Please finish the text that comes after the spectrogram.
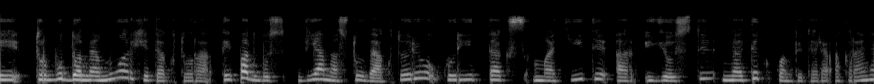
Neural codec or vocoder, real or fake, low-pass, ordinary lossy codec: none; real; 9.9 kHz; Opus, 16 kbps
